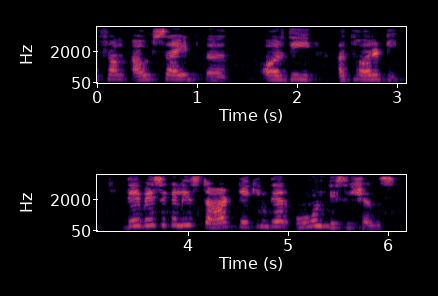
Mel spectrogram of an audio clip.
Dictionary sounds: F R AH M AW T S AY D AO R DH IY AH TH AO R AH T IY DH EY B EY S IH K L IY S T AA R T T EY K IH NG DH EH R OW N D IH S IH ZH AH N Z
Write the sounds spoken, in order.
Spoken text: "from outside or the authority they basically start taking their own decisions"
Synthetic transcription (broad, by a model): F R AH M AW T S AY D AO R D IY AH T AO R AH T IY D EY B EY S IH K L IY S T AA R T T EY K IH NG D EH R OW N D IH S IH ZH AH N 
